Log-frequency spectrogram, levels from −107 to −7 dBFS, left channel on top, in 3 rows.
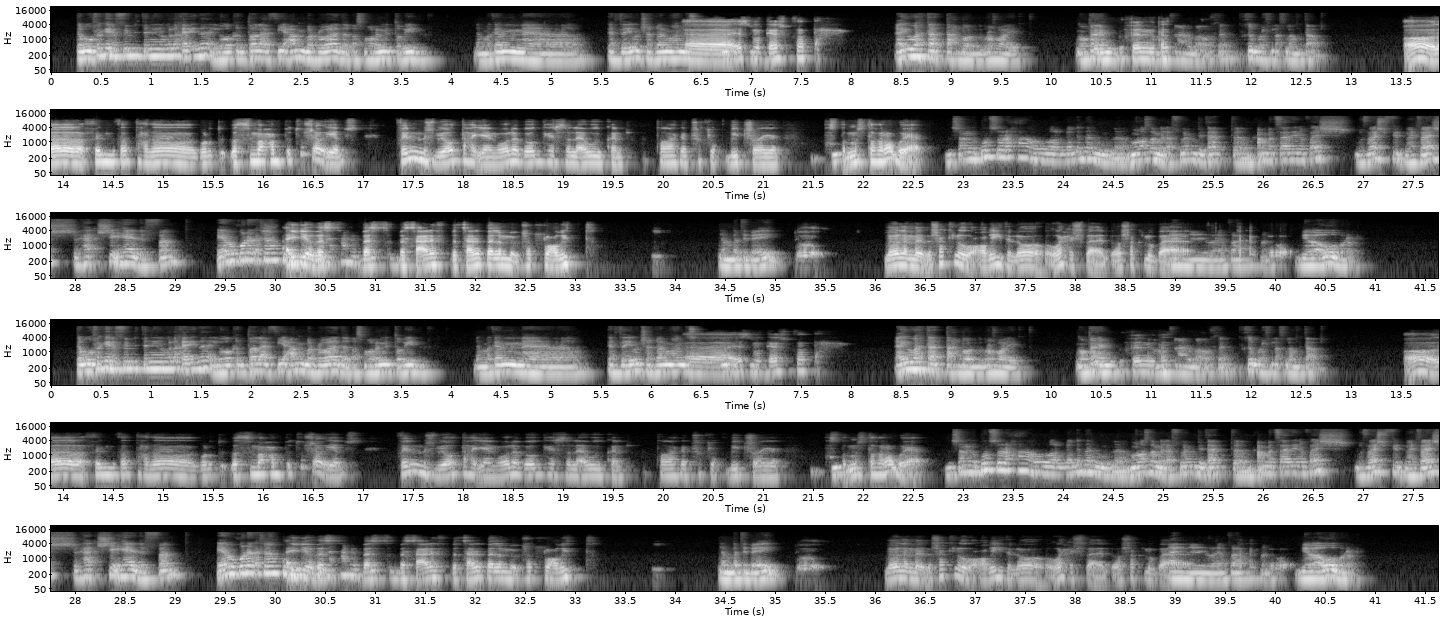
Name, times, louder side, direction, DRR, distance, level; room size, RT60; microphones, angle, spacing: voice 1, 0.3-3.8 4.2-6.4 6.7-6.8 8.4-9.7 10.2-10.6 11.0-12.7 21.7-22.0 22.8-29.0 29.4-30.8 34.4-35.0 38.9-40.8, right 1 dB, 15° right, 1.0 m, -26 dB
voice 2, 6.3-7.9 10.4-11.2 13.5-16.9 17.4-19.6 20.0-21.2 21.6-22.6 30.1-30.6 30.9-33.0 35.2-35.5 36.1-39.2 40.0-40.1, left 7 dB, 75° left, 0.3 m, -23 dB
6.1 x 2.2 x 2.7 m
head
